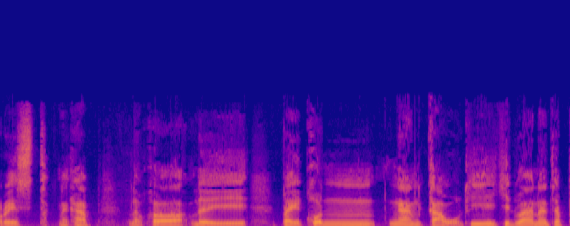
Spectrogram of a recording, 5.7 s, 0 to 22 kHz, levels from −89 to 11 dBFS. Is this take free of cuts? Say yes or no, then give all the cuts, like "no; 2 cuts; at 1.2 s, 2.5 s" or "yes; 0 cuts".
yes; 0 cuts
